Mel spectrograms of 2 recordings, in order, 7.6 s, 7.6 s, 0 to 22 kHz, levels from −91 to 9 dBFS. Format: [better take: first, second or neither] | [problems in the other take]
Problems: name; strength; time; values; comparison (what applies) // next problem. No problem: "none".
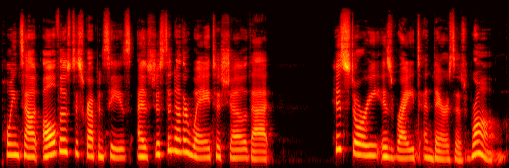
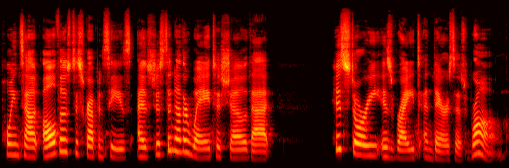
first | thin; very; fading below 400 Hz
